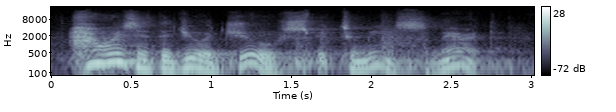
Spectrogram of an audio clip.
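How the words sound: It is said in a vulnerable tone.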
